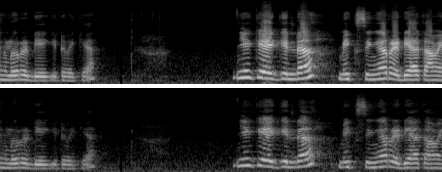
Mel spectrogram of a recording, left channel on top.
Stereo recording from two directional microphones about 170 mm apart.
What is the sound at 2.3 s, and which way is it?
A woman's voice, 25° left (ahead or behind).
